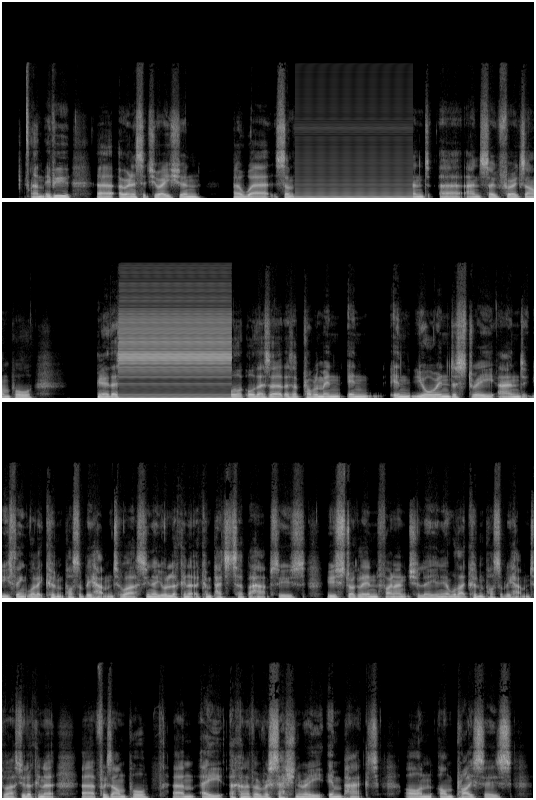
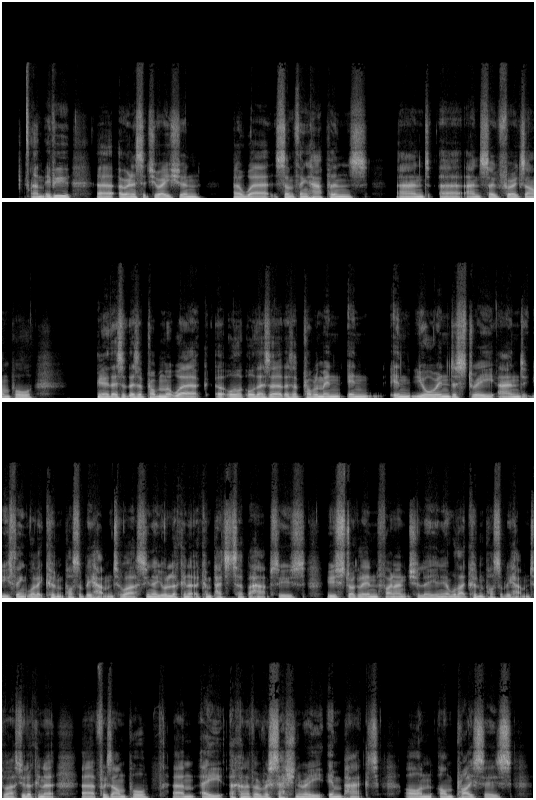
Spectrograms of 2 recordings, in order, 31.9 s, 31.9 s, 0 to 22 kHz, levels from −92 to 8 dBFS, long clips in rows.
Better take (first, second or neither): second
